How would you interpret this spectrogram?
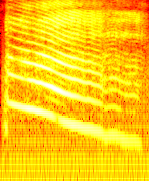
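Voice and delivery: high reverb-drenched vision voice; vintage echo chamber. Acted. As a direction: sing it out high through heavy echo. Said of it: "Sorry, a little too much reverb".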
